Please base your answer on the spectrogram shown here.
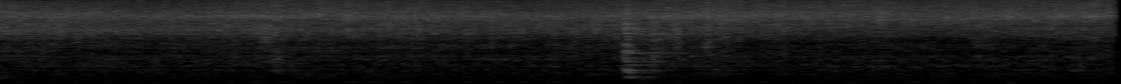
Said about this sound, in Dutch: Nou, de kip is nu lekker aangebraden. Ik maak hem weer even los met de spatel, want begint her en daar alweer een klein beetje aan te bakken.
